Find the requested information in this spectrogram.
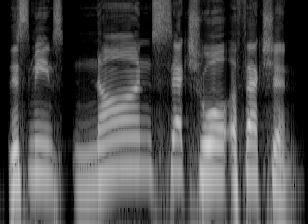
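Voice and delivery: non-sexual said slowly and heavily; slow, deliberate stress; slow emphasis. Shown as a demonstration. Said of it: "Let me say that one more time".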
